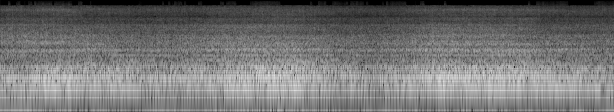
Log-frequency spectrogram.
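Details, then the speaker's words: Kirby Heritage vacuum with burning belt smell: steady motor hum with a rough, uneven flutter; cracked fan impeller (rotor) causing drag and the belt to slip. "not a complaint that this Kirby heritage was making a weird noise or noise that's not normal so I'm going to investigate and see what I can figure out"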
